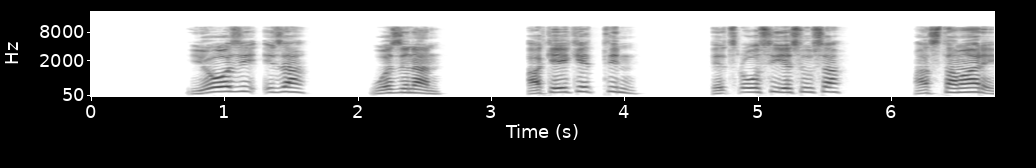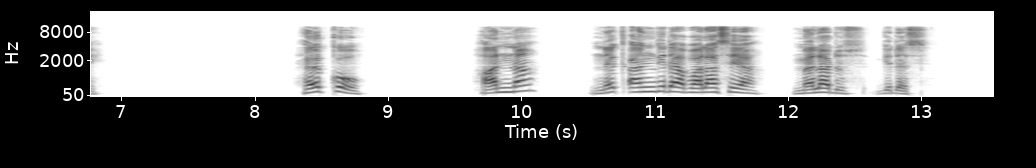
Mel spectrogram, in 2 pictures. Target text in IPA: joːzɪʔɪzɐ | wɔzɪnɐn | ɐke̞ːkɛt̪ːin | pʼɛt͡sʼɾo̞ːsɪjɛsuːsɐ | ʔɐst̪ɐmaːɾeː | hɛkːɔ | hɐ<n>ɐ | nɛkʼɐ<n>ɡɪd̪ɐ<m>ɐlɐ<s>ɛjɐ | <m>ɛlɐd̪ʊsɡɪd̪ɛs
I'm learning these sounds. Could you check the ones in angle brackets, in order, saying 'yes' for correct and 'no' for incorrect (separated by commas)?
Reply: no, no, no, yes, yes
